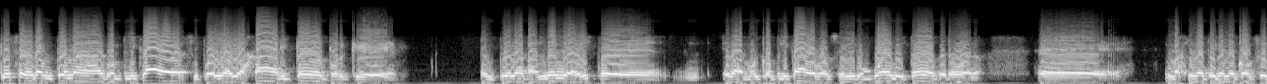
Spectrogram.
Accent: Argentina; En este plantel nos toca, somos 8 argentinos

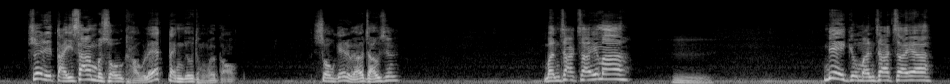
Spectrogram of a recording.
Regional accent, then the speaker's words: Hong Kong; 我哋香港人

